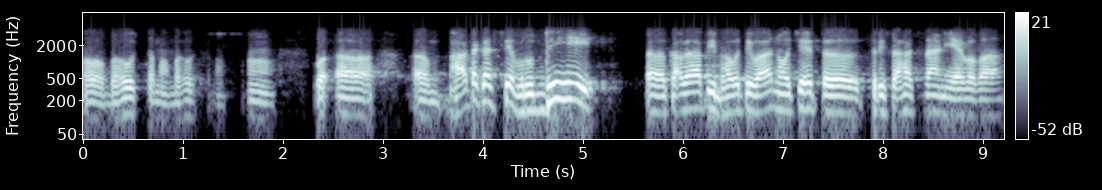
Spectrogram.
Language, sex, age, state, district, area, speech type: Sanskrit, male, 45-60, Andhra Pradesh, Krishna, urban, conversation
